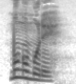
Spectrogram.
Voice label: "mwqu-mwre", Apatani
